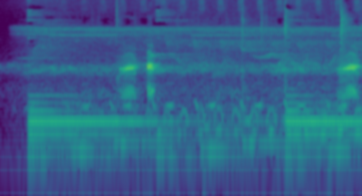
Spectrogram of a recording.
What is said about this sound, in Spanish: Una noche, el sapo cururú se encontraba cantando en el lago cuando vio en el cielo una enorme estrella.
